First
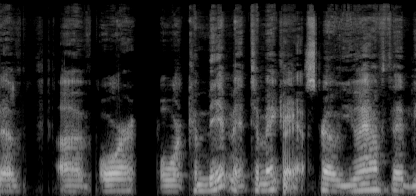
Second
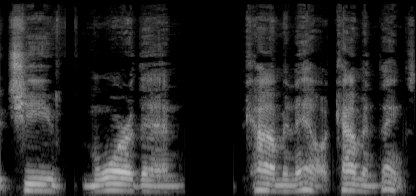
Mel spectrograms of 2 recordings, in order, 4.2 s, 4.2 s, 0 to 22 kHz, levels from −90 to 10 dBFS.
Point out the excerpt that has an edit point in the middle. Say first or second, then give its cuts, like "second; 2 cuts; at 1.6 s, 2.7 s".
first; 1 cut; at 2.8 s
